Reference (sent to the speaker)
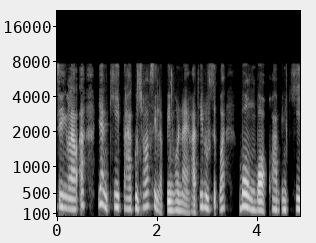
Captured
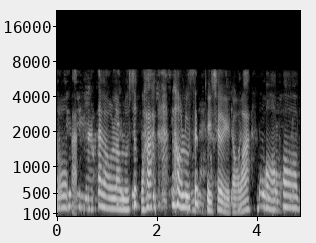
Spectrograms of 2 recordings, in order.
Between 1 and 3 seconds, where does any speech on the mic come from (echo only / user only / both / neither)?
both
